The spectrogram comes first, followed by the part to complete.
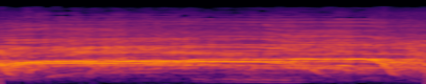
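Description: A man's voice singing one long high falsetto note, slid up into just before and dropping away near the end.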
